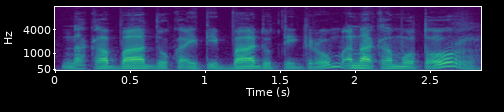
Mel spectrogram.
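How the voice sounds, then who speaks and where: A man's voice: lowish voice, lively intonation, a little fast, no room sound, close to an everyday voice. A man playing a practical, incredulous best friend of a groom in a radio-style drama.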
